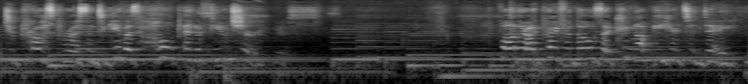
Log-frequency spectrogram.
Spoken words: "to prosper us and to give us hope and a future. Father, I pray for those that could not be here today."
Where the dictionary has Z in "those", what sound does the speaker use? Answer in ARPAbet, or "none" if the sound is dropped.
Z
